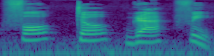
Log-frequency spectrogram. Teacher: But in this case, I stress on the second syllable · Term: word stress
